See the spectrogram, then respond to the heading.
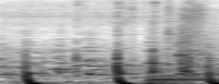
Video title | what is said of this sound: Meet the Chef St Pete - Bodega | can hear that breads nice and toasted but it's still moist on the inside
